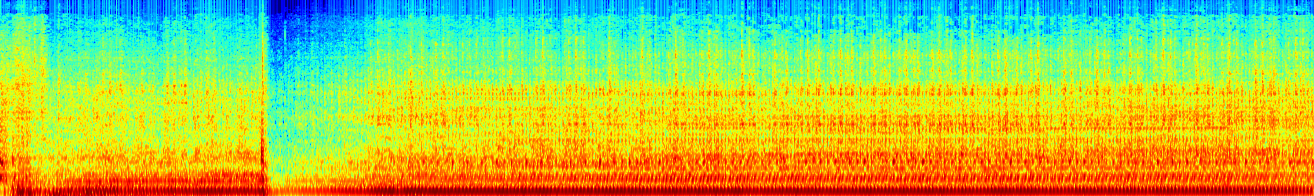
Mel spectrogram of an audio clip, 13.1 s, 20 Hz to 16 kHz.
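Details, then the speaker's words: BMW 320d diesel before DPF downpipe catalytic converter replacement: cranks and catches, then settles to a busy idle with a loose metallic chatter underneath; rattle from the catalytic converter/DPF downpipe. "Okay then, so before we get started, let's actually go ahead and get this thing fired up just so you can hear the rattle that I am experiencing."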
